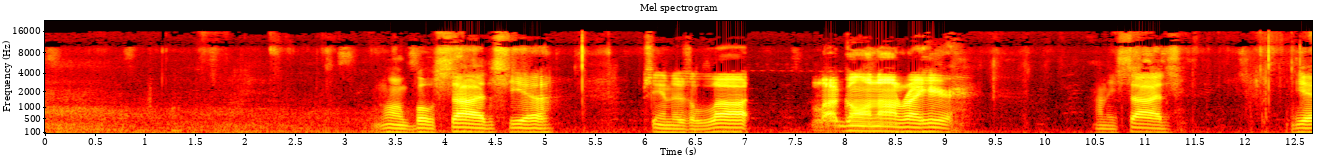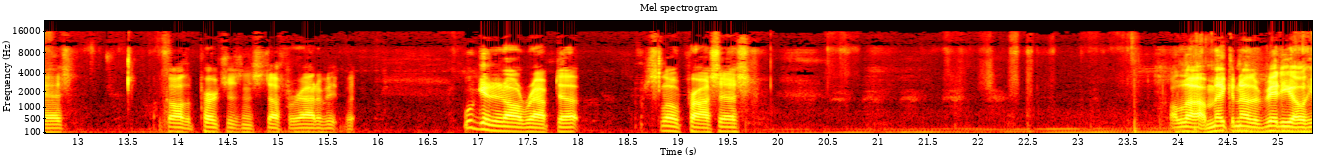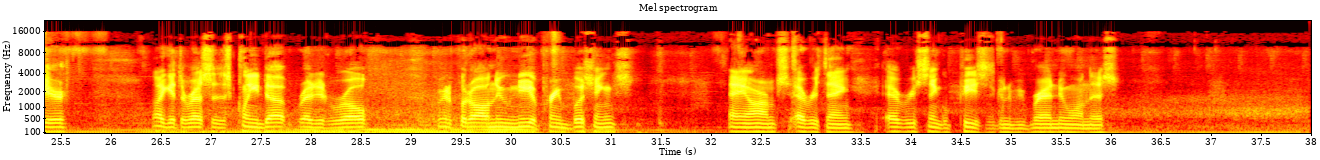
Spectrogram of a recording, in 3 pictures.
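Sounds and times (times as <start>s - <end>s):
faint bird calls: 20.1s - 22.5s.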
